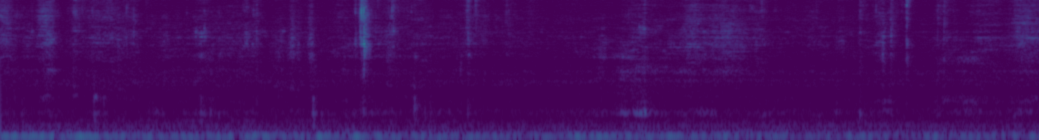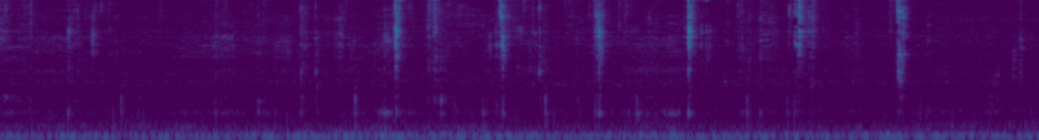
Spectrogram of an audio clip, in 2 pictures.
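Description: Close-up chewing of crispy breaded fried chicken in barbecue sauce, with irregular crunchy clicks over a steady low rumble.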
